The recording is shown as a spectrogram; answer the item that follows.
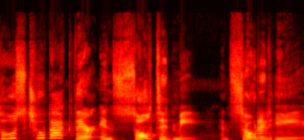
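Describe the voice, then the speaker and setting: Using a put-on character voice, a woman speaks at a high pitch with very wide pitch swings and big swings in loudness. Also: moderate pace. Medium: audio drama. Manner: terse, blunt.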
